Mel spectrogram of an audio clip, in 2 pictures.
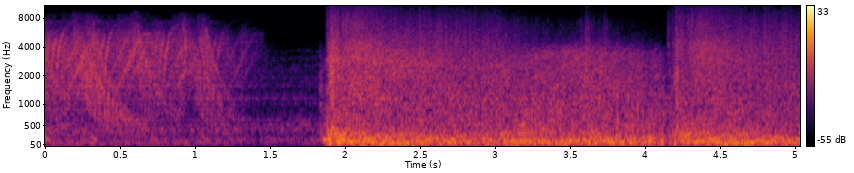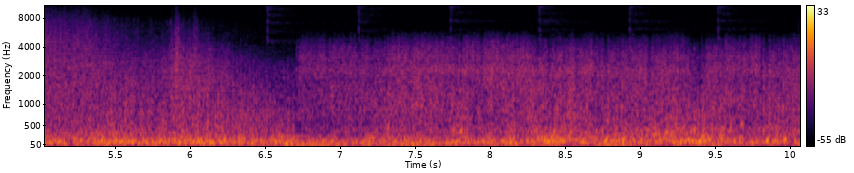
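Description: Anime effect of a reactor overloading and blowing up beneath a base: after a brief lull, sudden loud booming blasts and a sustained heavy rumble, with a second burst and a rapid series of sharp repeating pulses near the end.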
